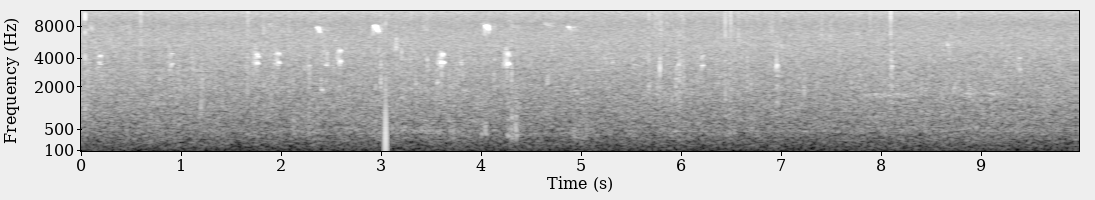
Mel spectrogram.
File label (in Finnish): pikkuvarpusen ilm lentoaania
